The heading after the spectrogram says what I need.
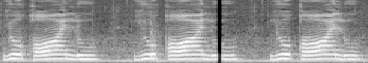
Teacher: اب یا باریک ہے, اس پہ دمہ کریں گے, پہلے مخرج پہ یا پہ جائیں گے, گولائی دیں گے, قا موٹا ہے اینڈ لو باریک ہے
